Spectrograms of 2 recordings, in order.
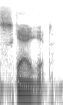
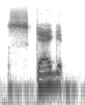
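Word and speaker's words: Skagit: I think it's Skagget uh river rose just above its record Thursday night in Mount Vernon. According to National Water uh prediction services earlier Thursday, the Skagget just missed its previous record as flooding Scadget.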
